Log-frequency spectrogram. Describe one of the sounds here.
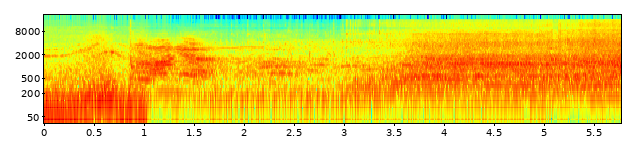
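A race car engine revs hard and launches from outdoors.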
